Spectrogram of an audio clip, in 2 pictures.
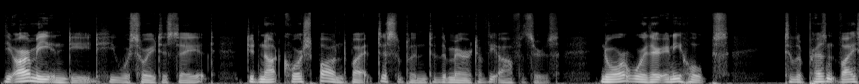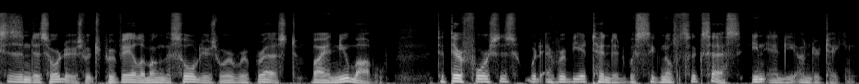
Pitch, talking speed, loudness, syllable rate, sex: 105 Hz, 195 wpm, -23 LUFS, 6.2 syllables/s, male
